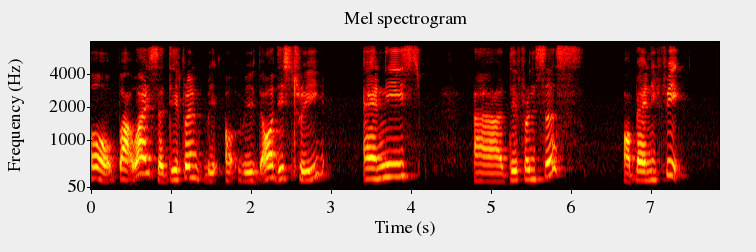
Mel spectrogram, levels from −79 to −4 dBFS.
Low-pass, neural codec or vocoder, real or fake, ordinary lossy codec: 7.2 kHz; none; real; none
